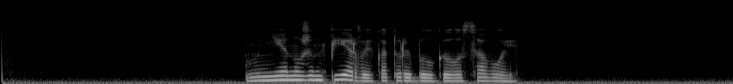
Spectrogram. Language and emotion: Russian, neutral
